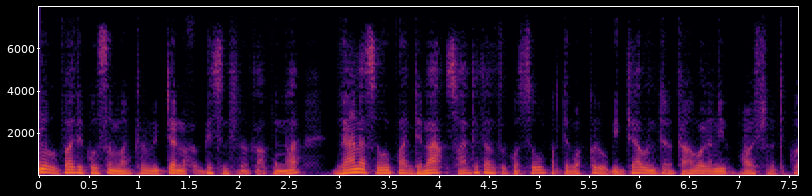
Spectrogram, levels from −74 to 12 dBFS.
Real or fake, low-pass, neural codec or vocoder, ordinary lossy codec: fake; none; codec, 16 kHz, 0.5 kbps, FreqCodec, larger model; none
